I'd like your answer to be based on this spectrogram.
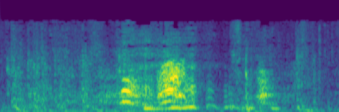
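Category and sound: animal, guard dog barking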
